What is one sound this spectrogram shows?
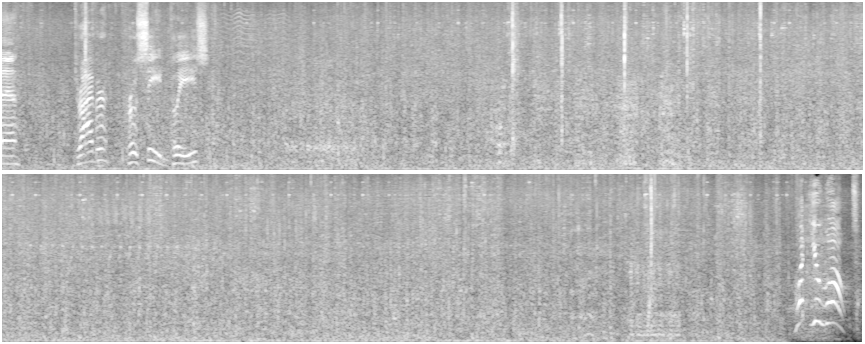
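A horse-drawn wagon rolls and rattles along a dirt path.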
